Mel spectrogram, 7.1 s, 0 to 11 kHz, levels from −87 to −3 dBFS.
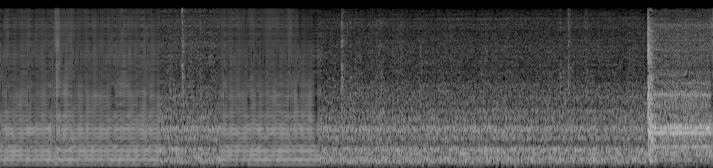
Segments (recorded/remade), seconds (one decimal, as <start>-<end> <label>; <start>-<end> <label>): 0.0-1.6 remade; 1.6-2.2 recorded; 2.2-3.2 remade; 3.2-7.1 recorded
